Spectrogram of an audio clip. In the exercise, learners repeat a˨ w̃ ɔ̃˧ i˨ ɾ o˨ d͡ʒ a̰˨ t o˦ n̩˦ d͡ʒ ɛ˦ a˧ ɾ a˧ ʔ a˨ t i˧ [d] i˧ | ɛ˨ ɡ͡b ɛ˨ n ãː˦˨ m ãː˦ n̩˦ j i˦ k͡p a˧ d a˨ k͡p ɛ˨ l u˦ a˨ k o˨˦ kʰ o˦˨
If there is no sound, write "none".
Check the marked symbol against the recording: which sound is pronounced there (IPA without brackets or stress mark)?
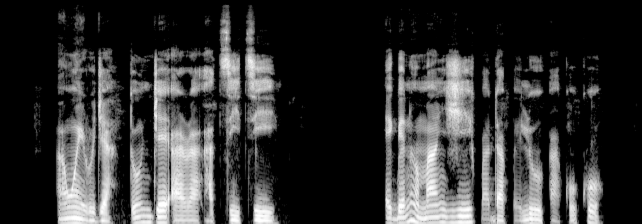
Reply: t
